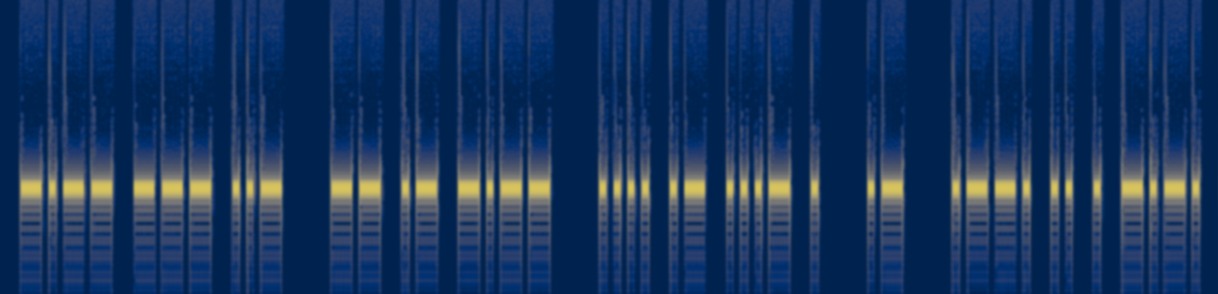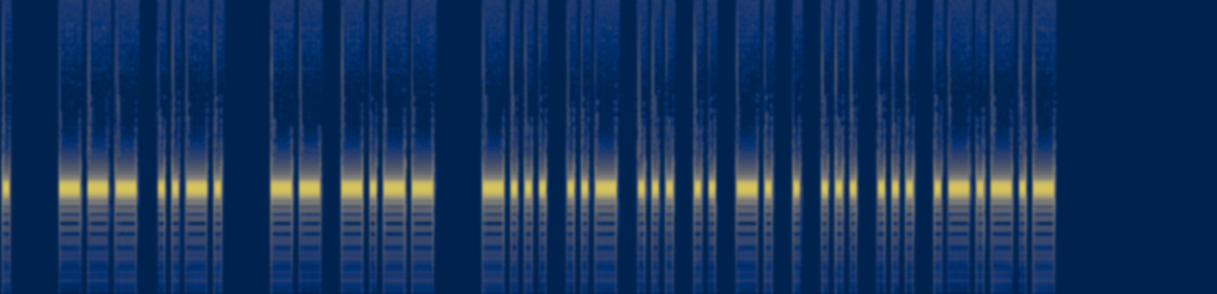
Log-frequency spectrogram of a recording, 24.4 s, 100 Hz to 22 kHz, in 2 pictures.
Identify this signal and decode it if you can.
Morse code, heard as a keyed tone, about 17 wpm, 700 Hz. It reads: YOU MAY HAVE A PIECE OF MY BUSINESS.
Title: Sentences from Top 1000 Words - Review Part 2 - 17wpm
